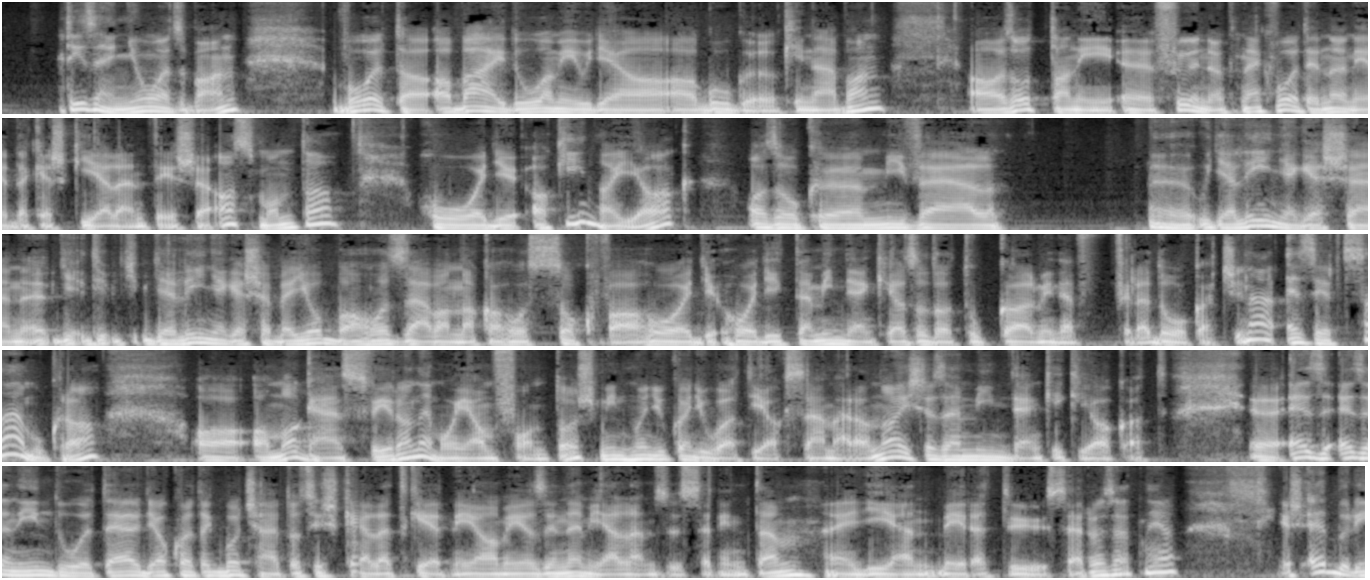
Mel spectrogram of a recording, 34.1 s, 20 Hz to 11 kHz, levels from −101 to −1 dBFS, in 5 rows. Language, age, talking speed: Hungarian, 30-49, 140 wpm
